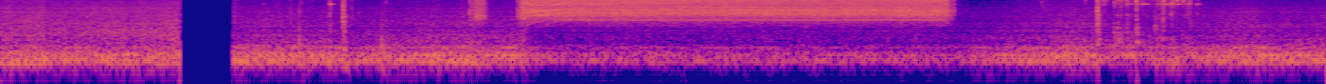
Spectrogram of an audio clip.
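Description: Power drill with a socket extension runs for about two seconds with a high whine, backing out a bolt from the ATV's underside skid plate. A steady low hum lies under it, and there are a few clicks near the end.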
